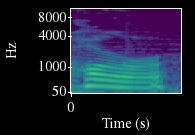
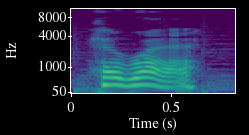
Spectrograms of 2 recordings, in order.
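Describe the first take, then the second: First: The word is said with an American accent. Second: The word is said with a British accent. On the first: "And then Americans go horror" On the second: "we go up"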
